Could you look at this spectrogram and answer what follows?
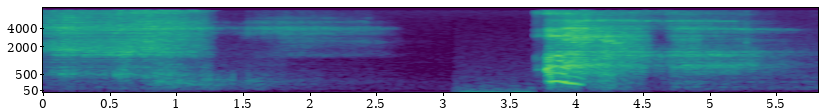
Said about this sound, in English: all of the positive things that you could be doing with your life right now, and just breathing out, what, stupidity? Yeah, go on then. All right. All right, on the count of three. 1, 2, 3.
